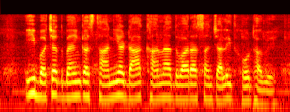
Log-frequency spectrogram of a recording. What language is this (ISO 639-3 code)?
bho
